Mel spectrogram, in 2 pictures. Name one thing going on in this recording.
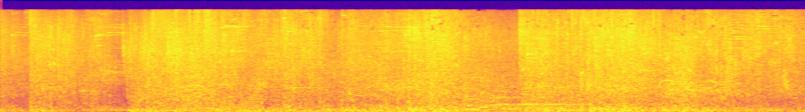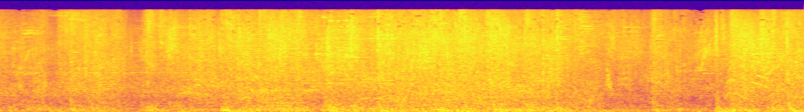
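Video game spells crackle and blast during a fight.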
